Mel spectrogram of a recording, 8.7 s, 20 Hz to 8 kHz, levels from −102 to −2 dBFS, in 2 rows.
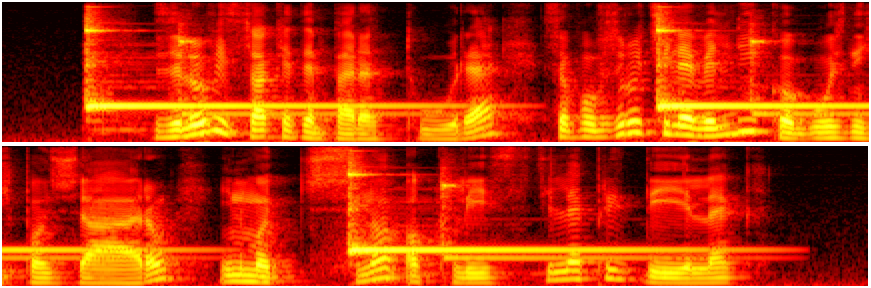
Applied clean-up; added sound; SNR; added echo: none; Doorbell; 0 dB; none.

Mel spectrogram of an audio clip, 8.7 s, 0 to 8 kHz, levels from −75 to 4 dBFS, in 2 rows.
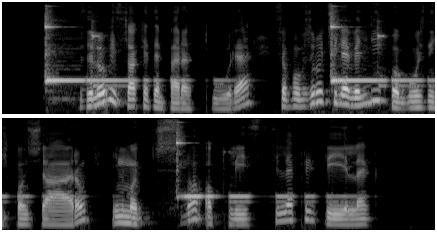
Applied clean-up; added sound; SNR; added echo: neural mask model RNNoise.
